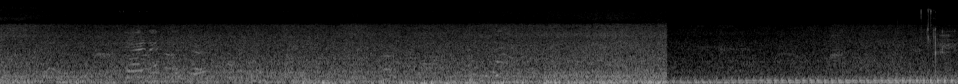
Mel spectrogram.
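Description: Surf washing onto a beach where the sea meets a backwater estuary, a steady broadband roar with wind buffeting the microphone, continuous throughout and shifting to a lower rumbling tone near the end.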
